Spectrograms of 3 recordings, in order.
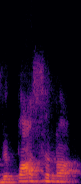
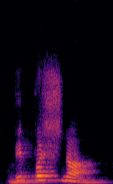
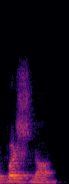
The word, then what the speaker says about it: Vipassana: This word called, it is not Vippasana. A lot of people pronounce it as Vipassana. The actual word is a Pali word. In Pali language, Vipassana, Pashna means to see, and Vipassana means to see within.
